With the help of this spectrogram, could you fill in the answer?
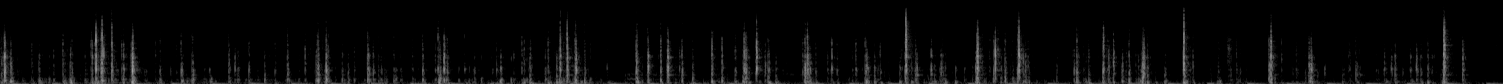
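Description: A small, hollow, printed cardboard gift box is held near the face and tapped with fingernails in quick, irregular bursts. Each tap is a short, dry click with a bright edge and a soft hollow thump beneath it, dying away almost at once.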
